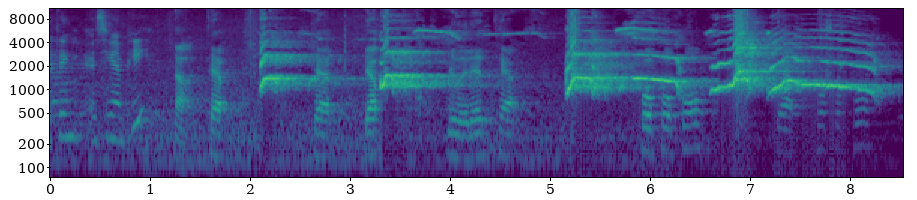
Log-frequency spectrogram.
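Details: Finn, an extremely vocal dog in recall training with an e-collar, whines in long, high, steady tones that bend down at their ends, several drawn-out cries in a row, with a person talking in between.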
